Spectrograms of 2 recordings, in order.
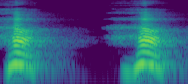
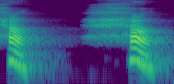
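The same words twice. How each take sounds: First: "ha" with a light h, as in English house; regular ha. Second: "ha" with a strong, winded Arabic h; out-of-breath ha. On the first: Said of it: "do them side by side". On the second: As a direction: push out "ha" as if running out of breath. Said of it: "the one running out of breath". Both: Shown as a demonstration.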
